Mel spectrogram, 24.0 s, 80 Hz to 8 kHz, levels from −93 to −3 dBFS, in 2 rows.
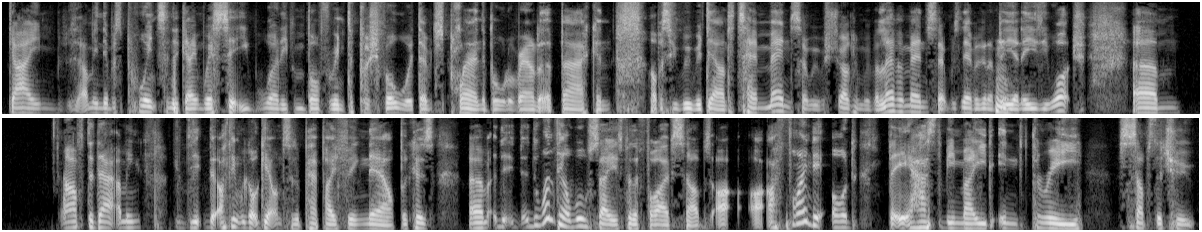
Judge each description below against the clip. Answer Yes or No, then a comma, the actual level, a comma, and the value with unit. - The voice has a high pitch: No, low, 125 Hz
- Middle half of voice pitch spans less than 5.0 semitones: Yes, average, 3.6 semitones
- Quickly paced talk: Yes, fast, 250 wpm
